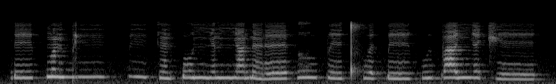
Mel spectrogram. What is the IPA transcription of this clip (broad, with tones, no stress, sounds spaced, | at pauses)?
ɾ eː˨ kʷ ã˦ ɡ͡b iː˦ | k͡p iː˦˨ k ɛ̃˨ k͡p o˧ ɲ ɛ̃˧ n ɲ ã˧ ɗ ɛ̃˨ ɾ ɛ˧ | ɣ u˧ p eː˨ t kʷ ɛ˨ k͡p eː˨ kʷ ɨ˧ b aː˦ ɲ ɛ˦ t͡ʃ eː˨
